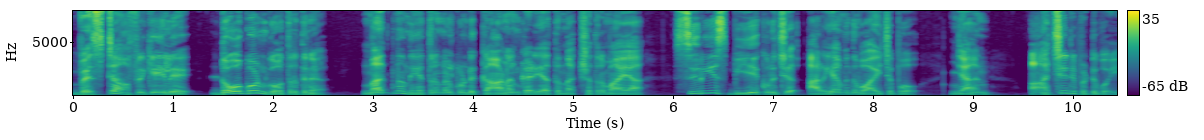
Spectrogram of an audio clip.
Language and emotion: Malayalam, surprised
